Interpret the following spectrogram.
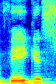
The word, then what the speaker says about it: vagus: Is doing vagus nerve activation. I know. Vagus is V-A-G-U-S, not like Las Vegas, okay?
